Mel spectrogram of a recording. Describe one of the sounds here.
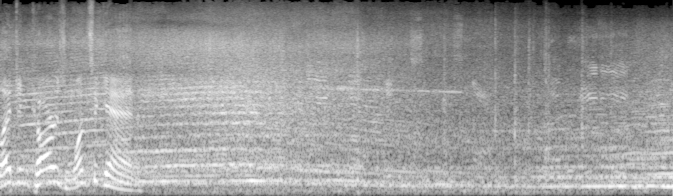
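Several racing car engines roar and whine loudly as the cars race past.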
